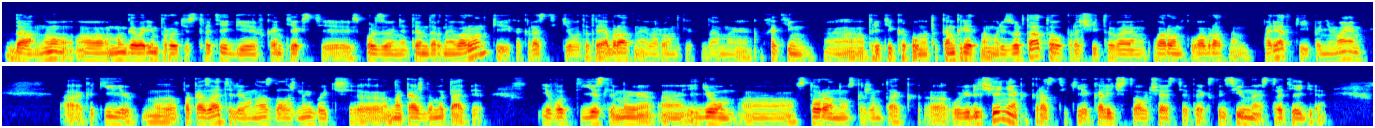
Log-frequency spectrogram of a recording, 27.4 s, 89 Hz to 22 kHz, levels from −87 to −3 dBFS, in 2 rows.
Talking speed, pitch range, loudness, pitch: 135 wpm, 95-105 Hz, -22 LUFS, 100 Hz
